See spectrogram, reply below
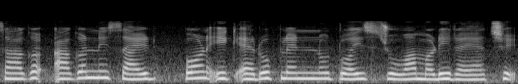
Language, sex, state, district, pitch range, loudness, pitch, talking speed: Gujarati, female, Gujarat, Gandhinagar, 245-275 Hz, -12 LUFS, 260 Hz, 140 wpm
